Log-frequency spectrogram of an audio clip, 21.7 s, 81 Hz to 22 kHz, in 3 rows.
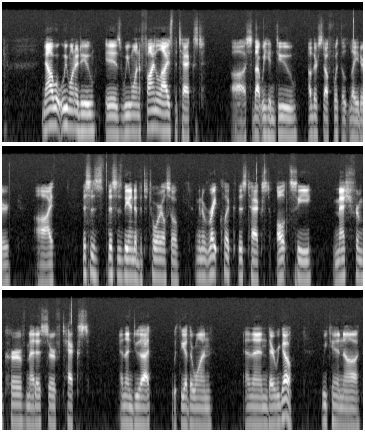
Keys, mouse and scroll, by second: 12.8 alt+c, 17.2 alt+c.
